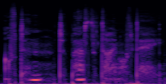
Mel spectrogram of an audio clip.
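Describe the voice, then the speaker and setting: Softly whispering in ASMR style, a woman host reads and rambles, her manner gentle, hushed and slow.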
